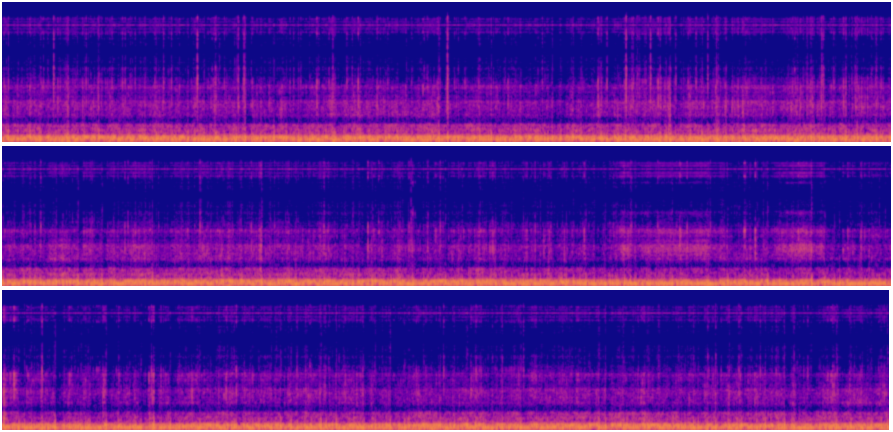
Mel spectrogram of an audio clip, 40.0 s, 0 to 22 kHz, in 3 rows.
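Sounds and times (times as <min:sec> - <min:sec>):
bike clicks and rattles: 0:00.0 - 0:39.9
wind buffeting microphone: 0:00.0 - 0:39.9.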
